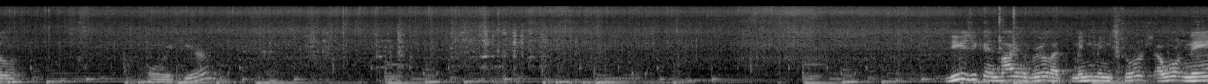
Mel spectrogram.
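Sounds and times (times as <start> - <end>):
meat patties sizzling: 0.0 - 12.0
metal spatula scraping: 2.4 - 6.0, 9.7 - 12.0.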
